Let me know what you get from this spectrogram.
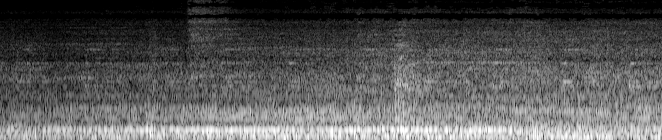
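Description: Richmond Pacific Railroad diesel locomotive running steadily as it passes close by, growing louder to a peak about four seconds in, then the freight cars behind it rolling past on the rails.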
